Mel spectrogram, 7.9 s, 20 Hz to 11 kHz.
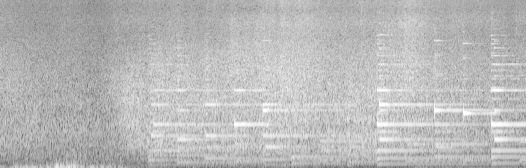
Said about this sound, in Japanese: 今の季節まだ雪には早いけど11月の日本海は少し荒れていて、だけどその音がなぜか心地よく感じられました。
